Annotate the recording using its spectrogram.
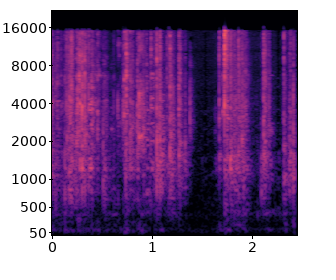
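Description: Makeup products (lipstick tubes, compacts and brushes) being shuffled around by hand, clicking and clattering against one another in a quick run of light rattles, with a short pause and a second brief clatter near the end.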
